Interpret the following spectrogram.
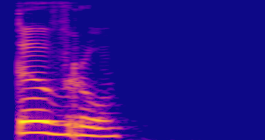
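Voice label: "тӧвру", Komi, female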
